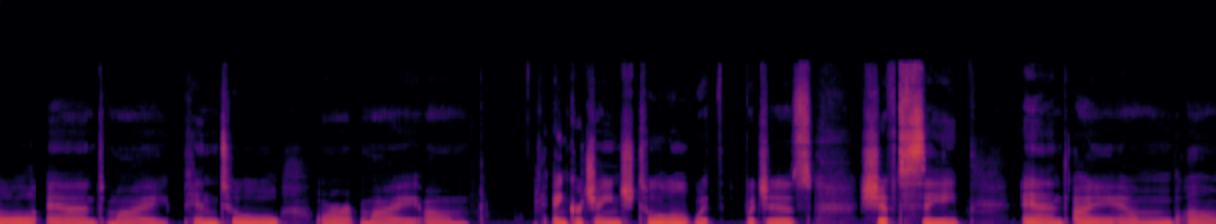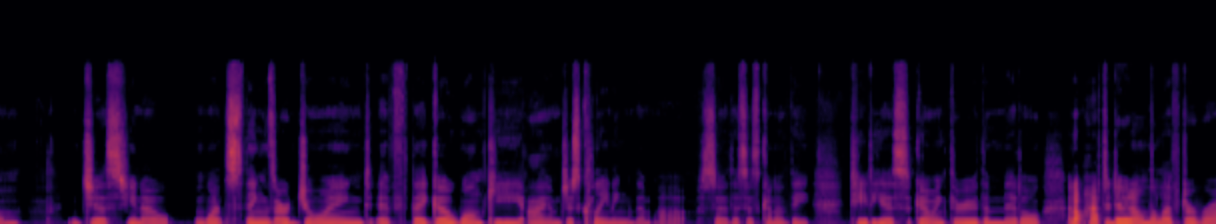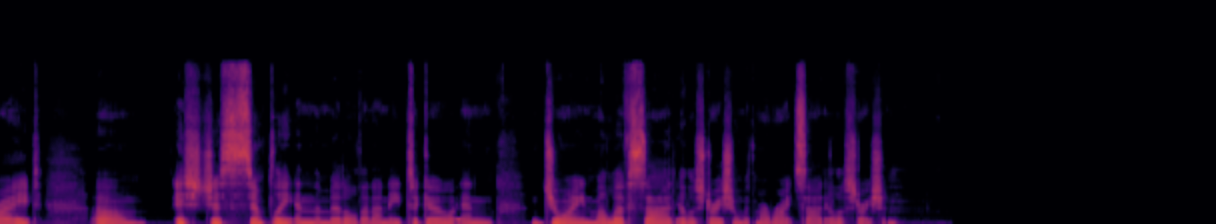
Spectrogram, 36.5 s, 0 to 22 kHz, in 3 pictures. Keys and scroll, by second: 3.0 super+j, 9.9 super+j, 14.9 super+j, 19.5 super+j, 31.9 super+j, 34.6 super+j.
